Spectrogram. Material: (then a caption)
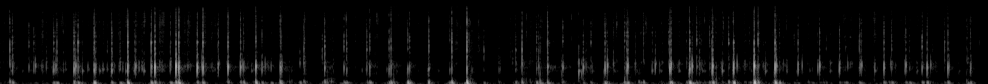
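Paper. Fingertips and nails tap rapidly on two identical empty white paper coffee cups with a printed logo, hollow and thin-walled. The quick, irregular run of dry taps carries a soft low thump and a hollow papery tone in the mid range, each tap dying away almost instantly.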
